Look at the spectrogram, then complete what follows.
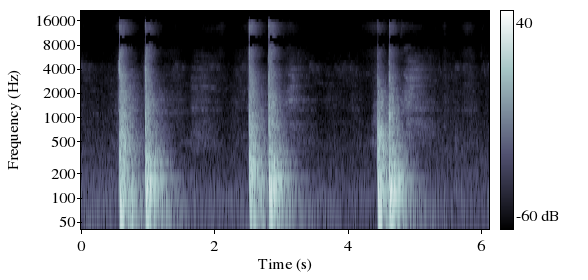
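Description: Sledgehammer striking a large rubber tractor tire: three heavy double thuds, one pair about every two seconds, each blow ringing briefly in the room.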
